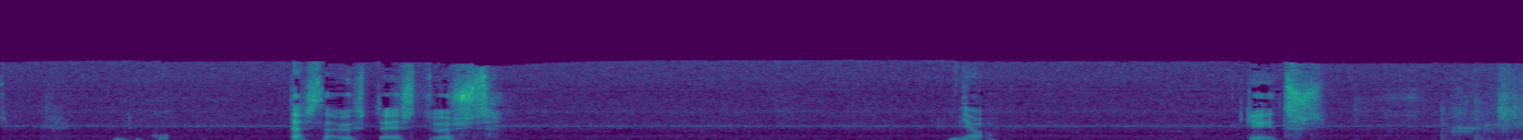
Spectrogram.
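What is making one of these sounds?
A woman speaks into a microphone in short bursts, in a large room.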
